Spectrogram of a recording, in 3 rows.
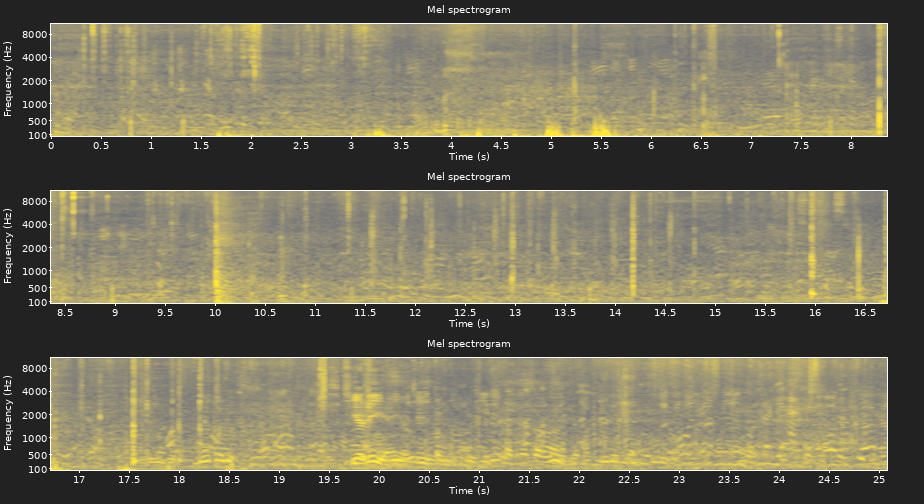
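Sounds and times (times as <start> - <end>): people chattering: 0.0 - 25.0.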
